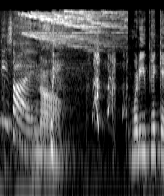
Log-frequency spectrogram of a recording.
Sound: React laughs

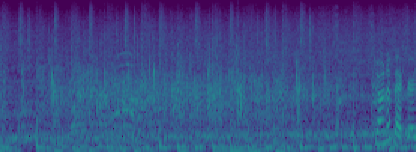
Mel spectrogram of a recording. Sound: crowd applauding

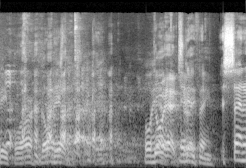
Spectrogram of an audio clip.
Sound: laughter

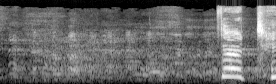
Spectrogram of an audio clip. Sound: crowd laughs

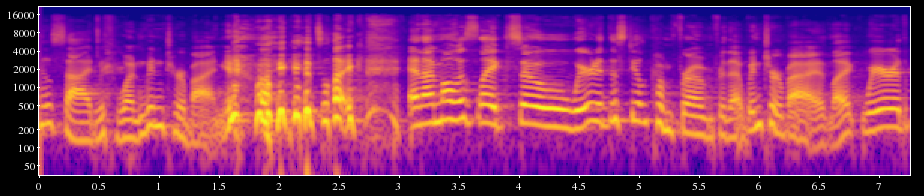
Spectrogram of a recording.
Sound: laugh

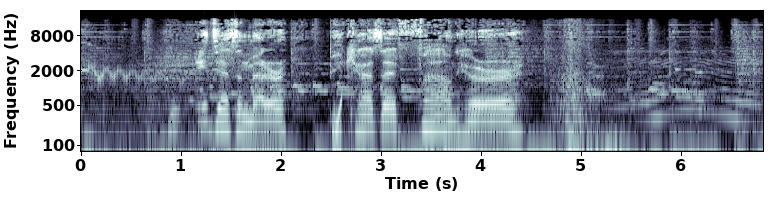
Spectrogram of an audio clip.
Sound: evil laughter

